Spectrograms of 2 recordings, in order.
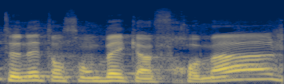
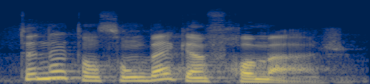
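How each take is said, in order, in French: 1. La hauteur reste plutôt plate tout au long. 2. La hauteur descend sur toute la phrase. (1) "j'ai fait à peu près aucune intonation significative" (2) "descendante sur le deuxième"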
